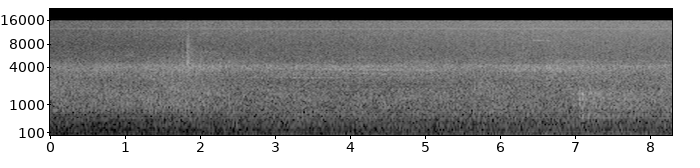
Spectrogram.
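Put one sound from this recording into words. Ice skates glide and scrape across the ice in a large echoing rink.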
